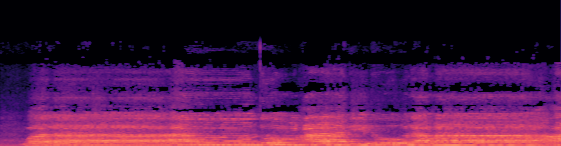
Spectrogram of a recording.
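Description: Group of women's voices chanting a Quran recitation in unison, with long held notes that step slowly in pitch. A brief breath pause falls right at the start.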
